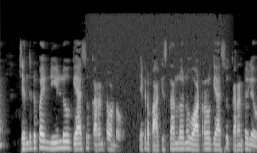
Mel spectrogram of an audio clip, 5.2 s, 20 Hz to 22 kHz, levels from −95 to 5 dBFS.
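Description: From 1.54 s to 4.71 s a hiss appears, about 30 dB under the sound, and the level drops about 2 dB, sliding in over 0.35 s. This is digital radio blending to analogue: digital reception failed, the receiver cross-faded to the station's FM broadcast, then returned.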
